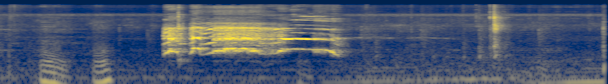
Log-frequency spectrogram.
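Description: A rooster crowing once: one loud call of about a second and a half that drops in pitch at the end. A single sharp click follows a few seconds later.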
